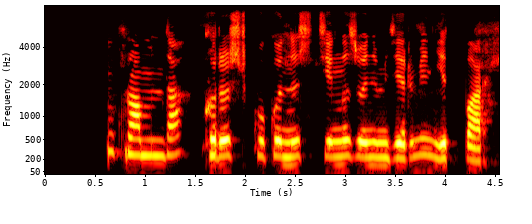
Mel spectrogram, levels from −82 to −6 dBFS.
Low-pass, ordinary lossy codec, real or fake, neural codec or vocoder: 7.2 kHz; none; real; none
